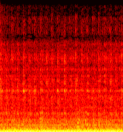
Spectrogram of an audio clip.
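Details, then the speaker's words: Sailboat diesel that had water in the fuel, after an oil change, idling about half an hour in forward turning the prop: deep, even thrum under load with no knocks or misses; normal idle. "the joys of owning a sailboat and idling about a half an hour everything looks clean so I think this did it"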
